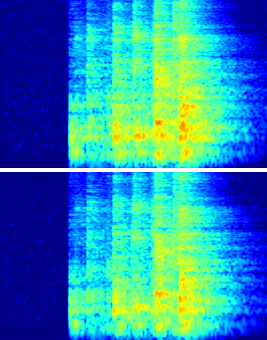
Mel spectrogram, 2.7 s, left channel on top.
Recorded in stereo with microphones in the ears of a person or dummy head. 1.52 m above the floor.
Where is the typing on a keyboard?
40° right (ahead or behind), 1.3 m.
